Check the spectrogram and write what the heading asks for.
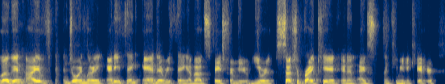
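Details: Adult male; normal speech.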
